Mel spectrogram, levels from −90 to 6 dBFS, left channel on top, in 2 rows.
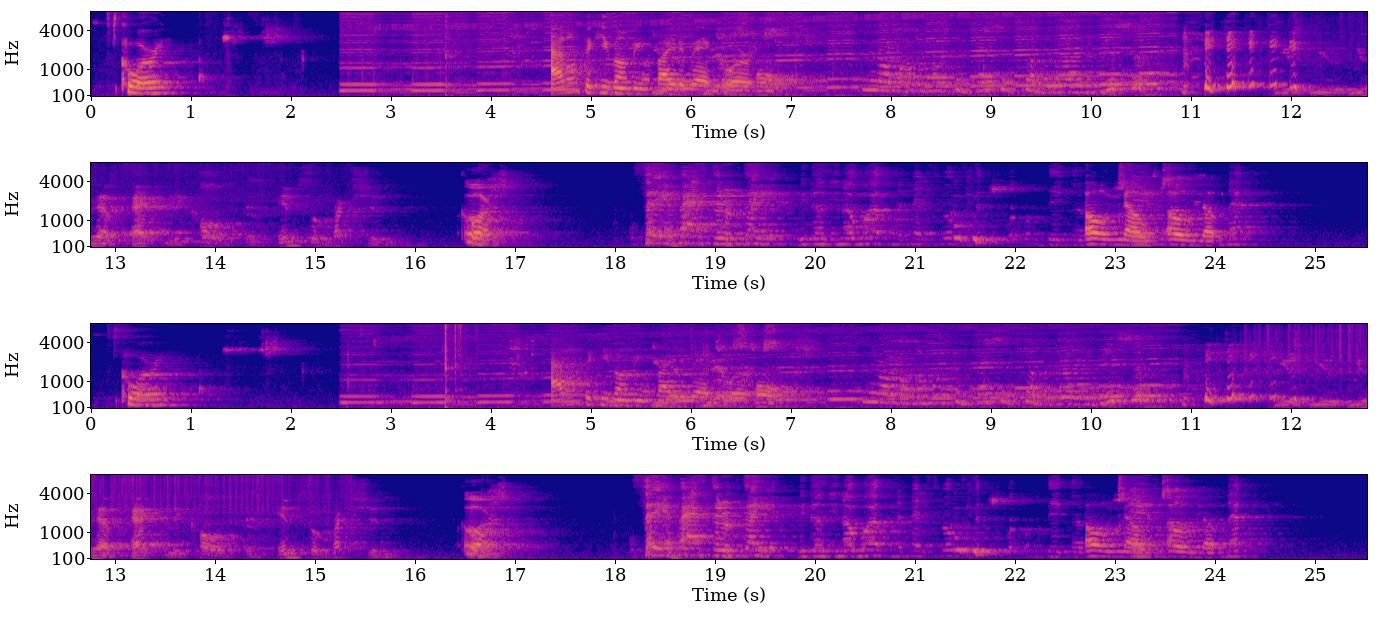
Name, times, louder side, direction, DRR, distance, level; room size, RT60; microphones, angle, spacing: voice 1, 0.3-0.8 1.3-1.5 4.6-6.7 10.9-12.1 16.5-16.8 22.7-24.0, left 6 dB, 85° left, 12 dB, 0.5 m, -33 dB
sound 1, 2.5-10.9, left 6 dB, 45° left, 0.7 m, -40 dB
sound 2, 2.5-2.6 3.1-4.5 5.2-5.3 6.0-6.5 6.8-6.9 7.7-8.8 9.9-10.2 10.5-10.6 11.1-15.4 19.3-19.4, right 15 dB, 70° right, 0.4 m, -38 dB
voice 2, 5.6-7.2 11.8-15.8 16.5-16.9 21.7-21.8 23.0-23.1 23.5-23.6, right 1 dB, 30° right, 2 dB, 0.9 m, -43 dB
voice 3, 7.7-10.5 10.8-10.9 13.8-14.1 21.3-21.6, left 1 dB, 15° left, -3 dB, 1.0 m, -41 dB
voice 4, 18.1-21.4 21.9-22.7 23.1-23.8 24.1-24.2, right 2 dB, 55° right, 4 dB, 1.1 m, -42 dB
13.5 x 5.5 x 4.7 m, 1.3 s
head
